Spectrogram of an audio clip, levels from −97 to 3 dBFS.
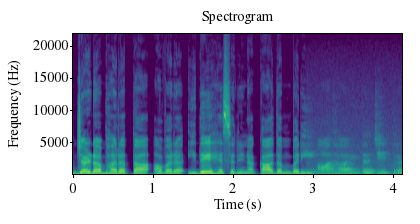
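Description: At 2.93 s the speech turns hollow and roomy. Bass thins and the level falls by about 5 dB. Room noise rises to roughly 20 dB below the speech. The change is abrupt and lasts to the end. It is likely a switch to a distant microphone.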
